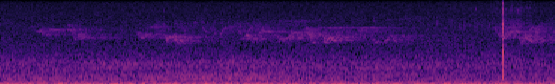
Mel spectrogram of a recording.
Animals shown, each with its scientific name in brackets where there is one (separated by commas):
Broad-winged Hawk (Buteo platypterus), Magnolia Warbler (Setophaga magnolia), Red-eyed Vireo (Vireo olivaceus)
